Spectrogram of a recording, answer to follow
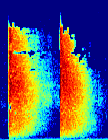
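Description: Two sharp, loud sound-effect hits from the DJ's mix, about a second apart: each a sudden burst of noise that fades away over most of a second.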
